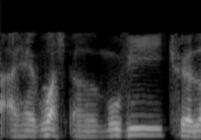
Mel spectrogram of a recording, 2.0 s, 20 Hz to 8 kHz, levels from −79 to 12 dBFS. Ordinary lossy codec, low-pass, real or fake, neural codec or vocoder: AAC, 16 kbps; 7.2 kHz; real; none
